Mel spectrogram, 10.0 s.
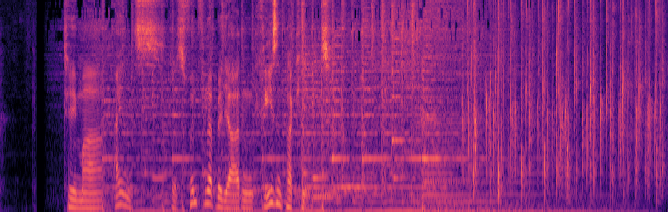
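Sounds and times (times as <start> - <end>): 
speech: 1.0 - 5.0
applause from EU finance ministers: 6.0 - 10.0.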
